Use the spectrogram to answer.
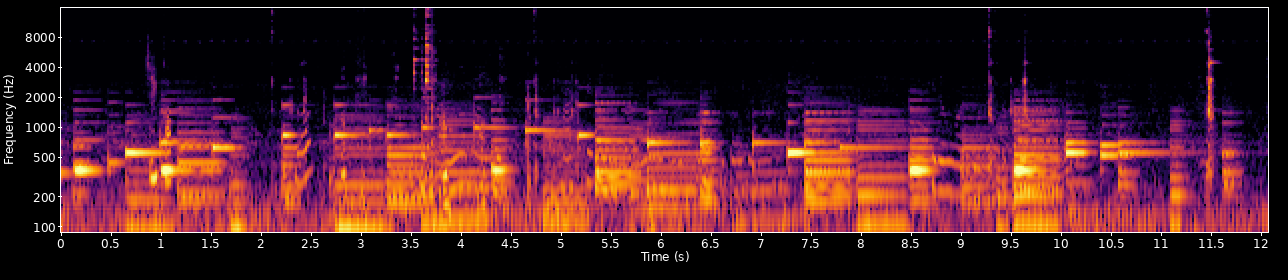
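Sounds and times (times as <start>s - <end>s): plucked-string tune: 0.8s - 7.0s, 7.7s - 11.9s
sharp clink: 3.0s - 3.9s, 11.4s - 11.8s.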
